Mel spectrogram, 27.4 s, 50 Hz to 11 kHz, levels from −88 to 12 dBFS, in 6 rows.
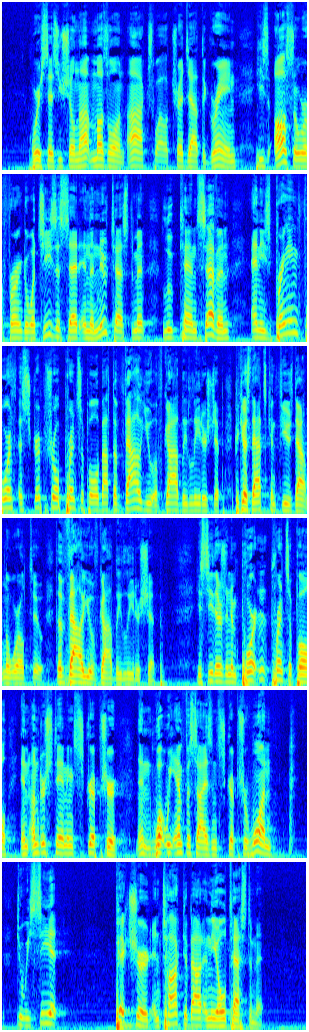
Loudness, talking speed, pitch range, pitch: -22 LUFS, 180 wpm, 110-145 Hz, 130 Hz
